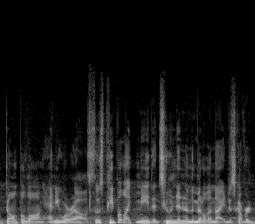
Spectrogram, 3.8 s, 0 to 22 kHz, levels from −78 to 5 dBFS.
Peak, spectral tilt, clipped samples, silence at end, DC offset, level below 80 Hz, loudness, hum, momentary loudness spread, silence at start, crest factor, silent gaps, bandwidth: -6 dBFS; -5 dB/octave; under 0.1%; 0 s; under 0.1%; -52 dBFS; -21 LUFS; none; 5 LU; 0 s; 16 dB; none; 14.5 kHz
